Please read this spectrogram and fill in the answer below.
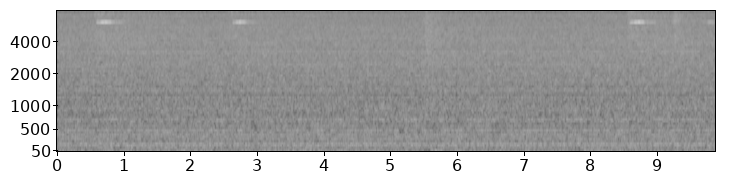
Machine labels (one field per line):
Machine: fan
